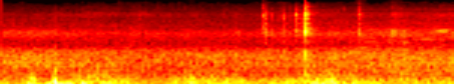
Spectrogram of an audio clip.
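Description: Street traffic rumble, with a knock about a quarter second in and a few small clicks around a second and a half in.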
